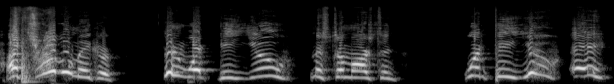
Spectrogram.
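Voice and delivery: high, loud indignant shout; furious outburst. Acted. Liddy leaps up and shouts at the overseer, furious. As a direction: fling it back at him, outraged.

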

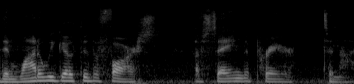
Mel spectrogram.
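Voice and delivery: soft whisper; whispered question. Retold or imitated. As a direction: hush it, gently blunt. Evangelist answers the girl gently.

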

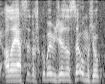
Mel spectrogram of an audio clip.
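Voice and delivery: ordinary talk

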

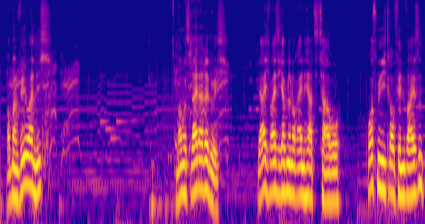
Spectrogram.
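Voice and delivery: usual speaking voice

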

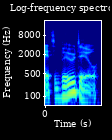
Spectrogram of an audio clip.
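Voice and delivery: ordinary talk, nothing marked

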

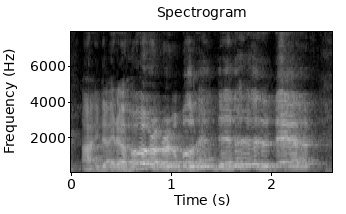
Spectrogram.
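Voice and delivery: loud, high, stuttering hammed-up terror; shaking monologue. Nervous student performing monologue on shaking legs, hammed-up quaver. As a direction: declaim it with the whole body trembling. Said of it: "shaking like this".

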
